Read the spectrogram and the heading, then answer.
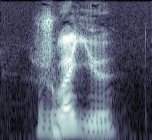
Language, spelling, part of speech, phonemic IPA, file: French, joyeux, adjective, /ʒwa.jø/, Fr-joyeux.ogg
- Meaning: joyful, happy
